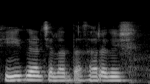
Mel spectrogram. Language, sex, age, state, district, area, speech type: Dogri, female, 45-60, Jammu and Kashmir, Udhampur, rural, spontaneous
